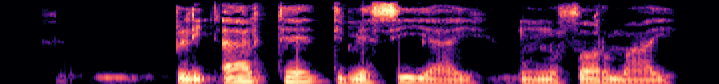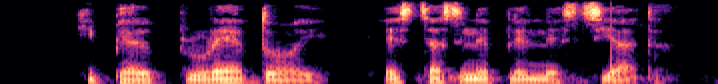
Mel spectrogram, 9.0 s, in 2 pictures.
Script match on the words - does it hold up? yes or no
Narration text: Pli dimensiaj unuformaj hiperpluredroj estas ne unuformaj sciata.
no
